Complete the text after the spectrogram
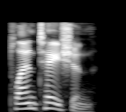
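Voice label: "plantation", English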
